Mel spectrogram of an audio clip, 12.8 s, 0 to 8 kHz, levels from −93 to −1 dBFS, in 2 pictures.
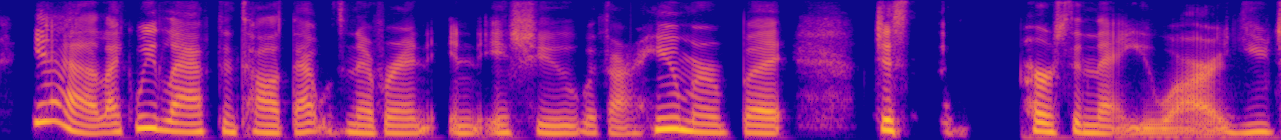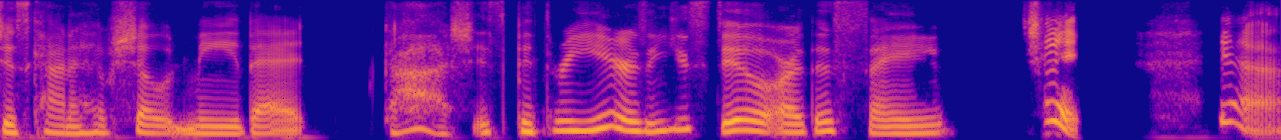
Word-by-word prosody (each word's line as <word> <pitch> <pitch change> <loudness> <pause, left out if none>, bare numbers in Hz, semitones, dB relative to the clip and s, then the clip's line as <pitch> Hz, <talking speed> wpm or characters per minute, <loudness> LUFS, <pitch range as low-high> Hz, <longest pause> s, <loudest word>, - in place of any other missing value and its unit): yeah, 385 - +2
like, 170 +4 -2
we 265 0 +7
laughed 190 -3 0
and 180 - 0
talked, 170 -2 -1
that 185 +2 -1
was - - -13
never 165 -1 -1
an 155 0 -2
an 155 - -4
issue 160 -2 -2
with 165 -2 -7
our 135 - -5
humor, 190 -3 +5
but 160 -2 +2 0.4
just - - +7
the - - -16 0.3
person 185 -3 +3
that 150 - -2
you 85 0 -2
are, 90 - -1
you 175 +2 -2
just 175 -2 +1
kinda 160 -4 -3
have 160 0 -5
showed 165 -4 -2
me 150 -1 -1
that, 70 - -3 0.4
"Gosh, 140 0 -5
it's 170 +2 -5
been 190 -2 +1
three 210 +1 0
years, 225 -2 +3
and 190 +3 -1
you 235 +1 -2
still 205 -1 +4
are 175 -1 +1
the 195 +3 0
same 155 +1 -3 0.3
chick." 415 0 +3 0.7
Yeah. 390 -1 -3
175 Hz, 195 wpm, -24 LUFS, 155-200 Hz, 0.7 s, we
